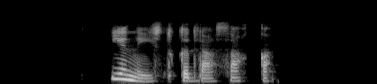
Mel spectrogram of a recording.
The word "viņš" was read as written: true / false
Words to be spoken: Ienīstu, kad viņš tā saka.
false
